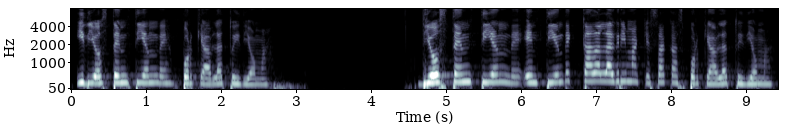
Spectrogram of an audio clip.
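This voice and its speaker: A woman's voice: sits high, unhurried, a little mellow, clean tone. A young woman preaching a sermon in church, telling a personal story and acting out the voices she quotes. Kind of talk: youth sermon.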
